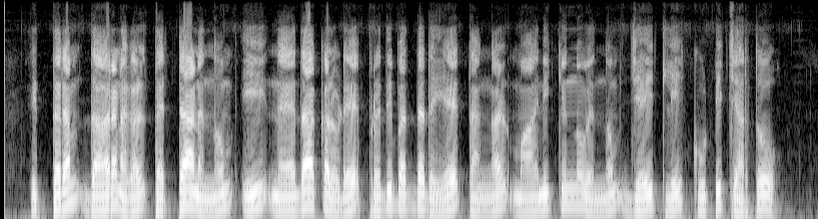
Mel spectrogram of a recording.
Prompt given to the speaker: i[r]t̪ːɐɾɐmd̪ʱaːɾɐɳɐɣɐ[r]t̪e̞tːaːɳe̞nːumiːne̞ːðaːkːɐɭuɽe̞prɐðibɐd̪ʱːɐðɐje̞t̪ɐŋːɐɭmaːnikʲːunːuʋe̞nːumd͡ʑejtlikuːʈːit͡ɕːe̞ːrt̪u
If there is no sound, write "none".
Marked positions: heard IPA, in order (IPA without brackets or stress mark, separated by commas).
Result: none, ɭ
